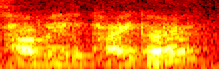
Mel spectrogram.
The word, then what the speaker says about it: Saber Tiger: so when you asked Hide to join to X Japan, what they say as a member of Saber Tiger, especially the vocalist, was they okay?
